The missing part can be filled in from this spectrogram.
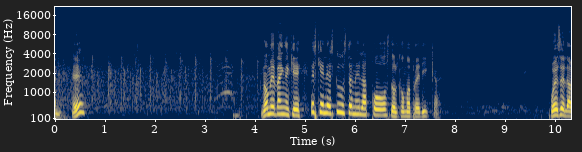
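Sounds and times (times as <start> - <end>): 
speech: 0.0 - 0.7, 4.1 - 7.8, 9.9 - 10.3
audience clapping: 0.0 - 5.1
people whooping: 3.1 - 3.8.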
